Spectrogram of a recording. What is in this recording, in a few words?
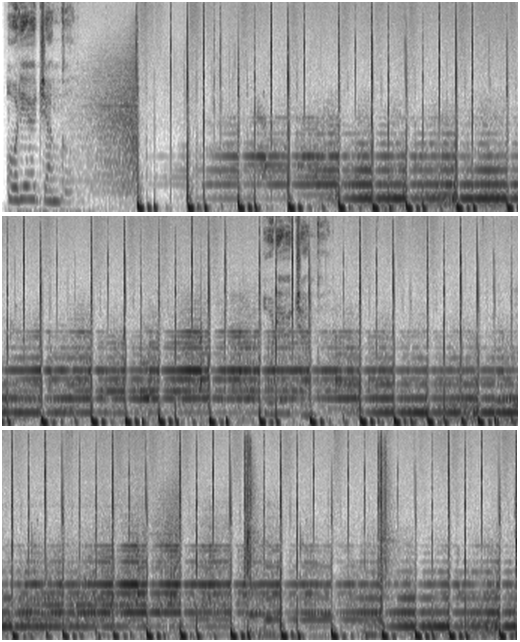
abstract minimal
